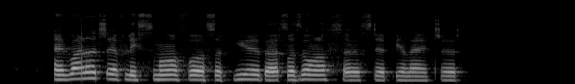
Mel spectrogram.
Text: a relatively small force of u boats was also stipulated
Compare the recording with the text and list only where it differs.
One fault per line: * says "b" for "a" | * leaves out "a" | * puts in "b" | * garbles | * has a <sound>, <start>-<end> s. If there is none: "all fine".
all fine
